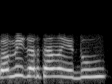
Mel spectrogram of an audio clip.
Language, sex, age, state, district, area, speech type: Goan Konkani, female, 18-30, Goa, Murmgao, urban, conversation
